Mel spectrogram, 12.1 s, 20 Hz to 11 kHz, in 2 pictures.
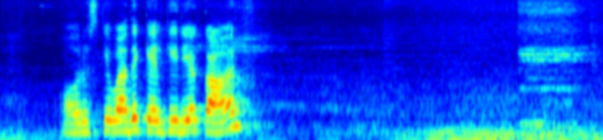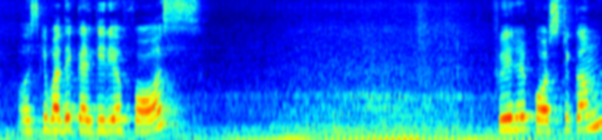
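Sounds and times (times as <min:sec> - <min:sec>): engine rumble: 0:02.6 - 0:12.0.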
